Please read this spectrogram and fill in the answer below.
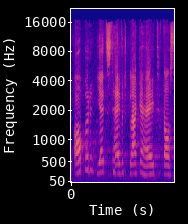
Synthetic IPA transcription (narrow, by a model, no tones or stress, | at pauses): ʔɑpərjɛtsthɛjvərklækəɦɛjtdɑs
